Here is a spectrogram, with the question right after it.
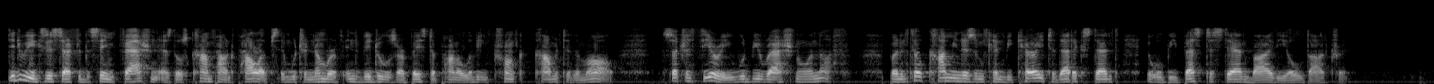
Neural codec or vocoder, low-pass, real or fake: none; 5.4 kHz; real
